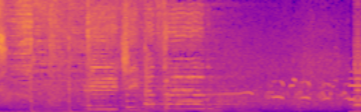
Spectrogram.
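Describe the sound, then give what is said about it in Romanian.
An upbeat pop song plays steadily on the radio at moderate loudness, with a punchy drum beat, bright synth chords and a bouncing bassline; no one talks over it. “Cât de bine sună piesa asta”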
